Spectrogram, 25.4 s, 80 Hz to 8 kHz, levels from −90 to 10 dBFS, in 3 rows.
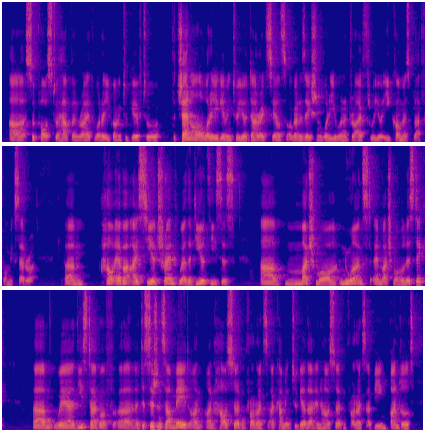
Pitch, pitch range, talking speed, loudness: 115 Hz, 110-125 Hz, 180 wpm, -31 LUFS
